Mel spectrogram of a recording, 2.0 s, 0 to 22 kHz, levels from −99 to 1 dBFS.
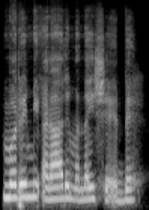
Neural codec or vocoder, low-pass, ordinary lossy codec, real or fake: codec, 44.1 kHz, 3.4 kbps, Pupu-Codec; none; none; fake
